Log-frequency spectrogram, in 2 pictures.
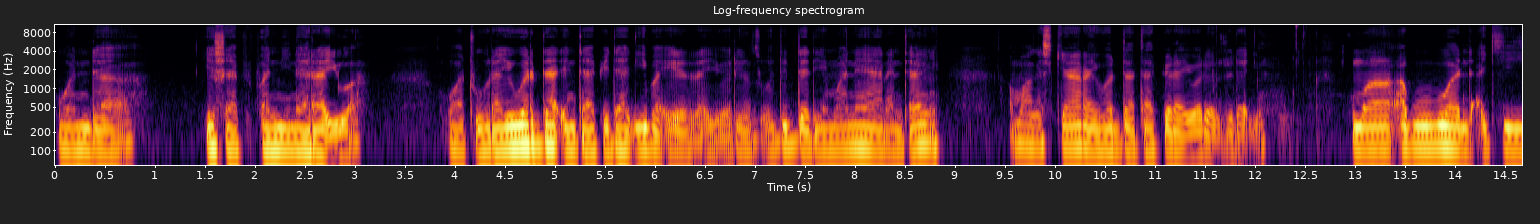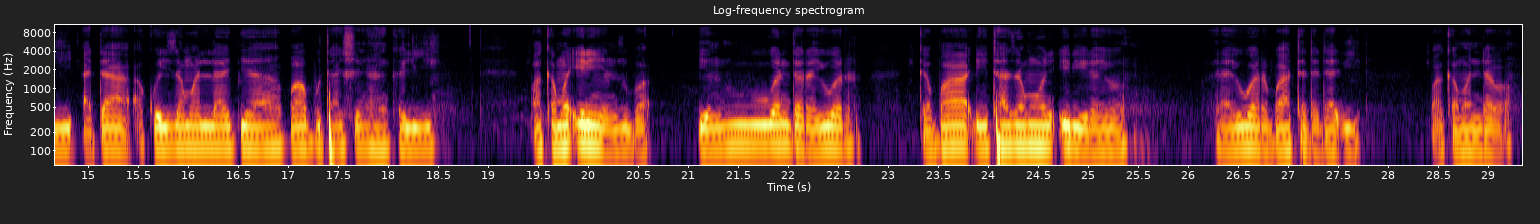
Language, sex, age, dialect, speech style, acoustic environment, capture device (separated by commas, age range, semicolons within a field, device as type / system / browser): Hausa, male, 25-34, Nigeria - Kano, happy, silence, mobile / Linux / Chrome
